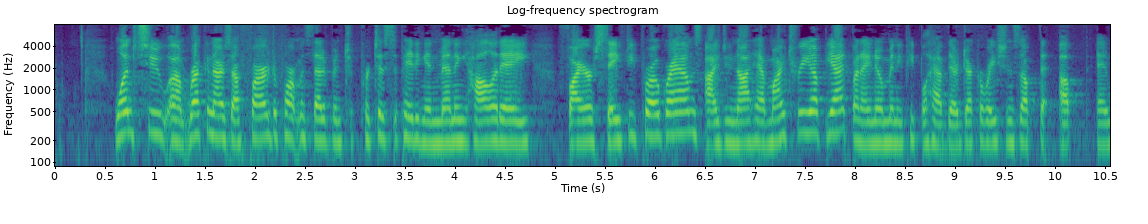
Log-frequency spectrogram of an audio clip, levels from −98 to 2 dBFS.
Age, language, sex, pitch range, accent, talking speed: 40-59, English, female, 175-200 Hz, American, 210 wpm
